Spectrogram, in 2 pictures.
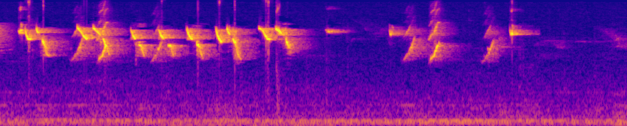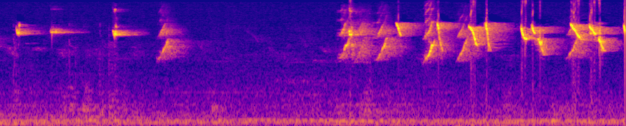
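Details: A saffron finch pair (canário da terra) sings fast runs of piercing chirps, slows to occasional whistled notes and a near-silent gap, then bursts back into dense rapid chirping; a faint low hum continues.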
